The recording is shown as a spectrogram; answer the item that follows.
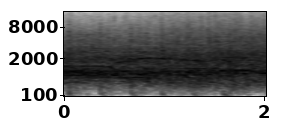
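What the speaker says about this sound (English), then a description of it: "Let's make a round of applause, my boy here." A round of applause for a guest in a podcast studio: steady, dense clapping from a small group, continuous and fairly loud across the whole stretch, with no talk over it.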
